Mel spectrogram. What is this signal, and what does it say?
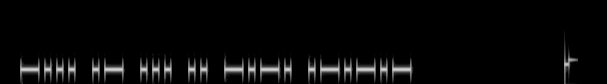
Morse code, heard as a keyed tone, about 20 wpm, 700 Hz. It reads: BASIC.
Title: Sentences from Top 1000 Words - Review Part 3 - 20wpm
